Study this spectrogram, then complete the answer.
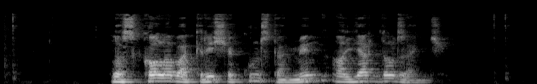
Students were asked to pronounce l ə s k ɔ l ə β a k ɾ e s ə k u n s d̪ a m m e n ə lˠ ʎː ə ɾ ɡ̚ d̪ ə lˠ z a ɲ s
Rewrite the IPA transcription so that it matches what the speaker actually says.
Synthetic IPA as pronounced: l ə s k ɔ l ə β a k ɾ e ʃ ə k u n s t̪ a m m e n ə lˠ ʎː a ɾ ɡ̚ d̪ ə lˠ z a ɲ s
